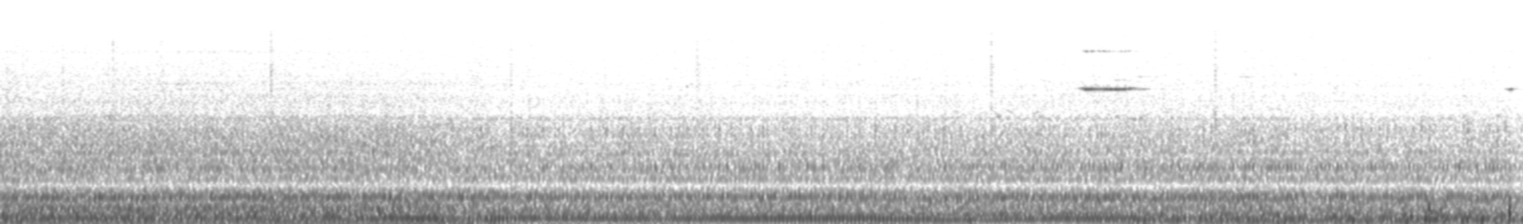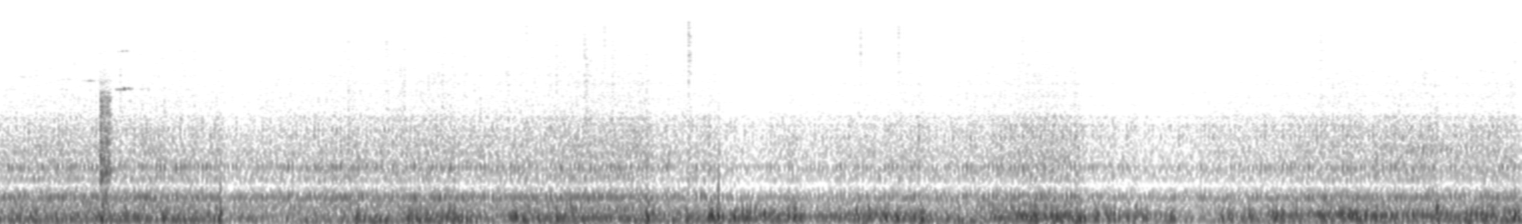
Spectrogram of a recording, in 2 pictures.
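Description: Safari vehicle's engine running with a steady hum, joined about halfway through by a louder, uneven low rumble as the vehicle moves.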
